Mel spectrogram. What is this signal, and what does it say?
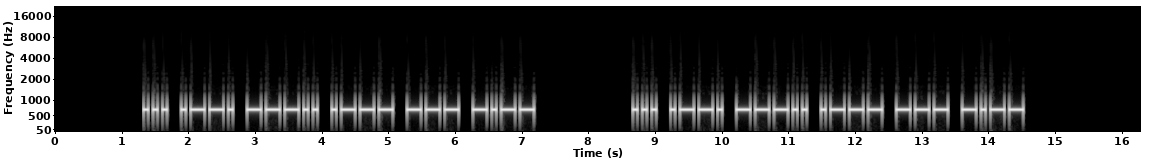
Morse code, heard as a keyed tone, about 17 wpm, 700 Hz. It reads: SP8JOY SP8JOY
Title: DXCC-100 Call Signs - 6 Characters - Repeated 2x - 17wpm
